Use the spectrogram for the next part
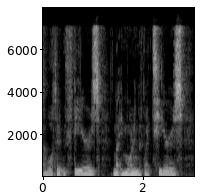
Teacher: sibilants, which is that repeated S sound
